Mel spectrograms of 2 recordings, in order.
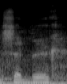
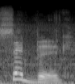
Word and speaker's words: Sedbergh: Churches together in Sedbergh and district.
